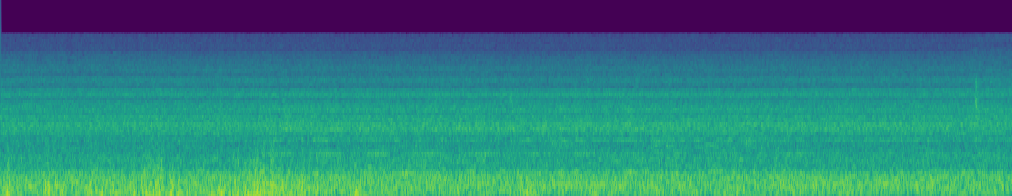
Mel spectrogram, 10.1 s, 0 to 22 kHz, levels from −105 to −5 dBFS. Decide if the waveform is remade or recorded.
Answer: remade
